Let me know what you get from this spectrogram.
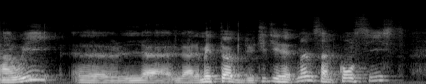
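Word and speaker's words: tittytainment: Sixième outil de l'ingénierie sociale, alors le nom est amusant de cet outil, on l'appelle le Titi-Tainment.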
